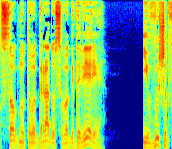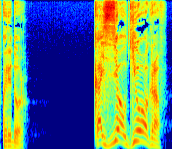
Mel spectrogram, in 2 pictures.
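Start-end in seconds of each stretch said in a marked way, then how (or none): 5.3-6.8 higher-pitched, drawn-out taunting yell; Градусов. A narrator's reading. Expelled pupil insults teacher from the corridor, yelling. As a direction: yell the insult back, stretching it out. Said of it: "заорал Градусов оттуда".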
